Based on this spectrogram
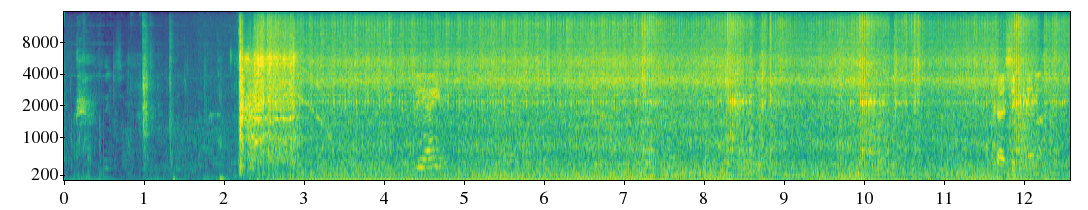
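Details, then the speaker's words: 1989 Classic Mini Mayfair, non-injection, genuine 2,000 miles: engine cranks, catches and settles into a steady low idle with soft puffing, an exhaust blow at the centre pipe join after the exhaust was refitted. "where's min-cut is right on this join here so when the exhaust been refitted it's got a bit of a blow"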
